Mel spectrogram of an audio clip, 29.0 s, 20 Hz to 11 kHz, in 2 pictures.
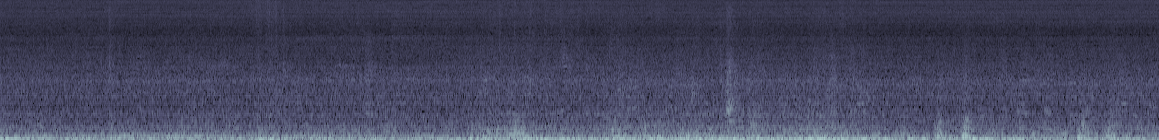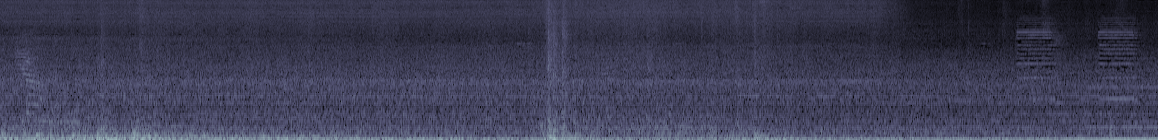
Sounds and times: almost empty tram 0:00.0 - 0:28.9
public address 0:06.0 - 0:16.2

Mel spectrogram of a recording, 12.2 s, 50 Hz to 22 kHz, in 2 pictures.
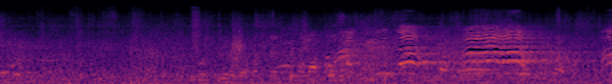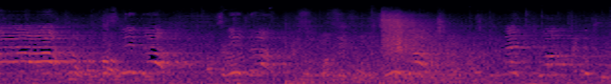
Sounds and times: kids playing soccer 0:02.3 - 0:12.2

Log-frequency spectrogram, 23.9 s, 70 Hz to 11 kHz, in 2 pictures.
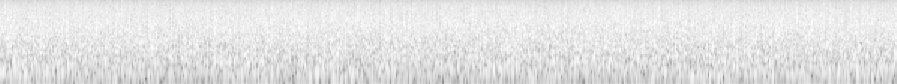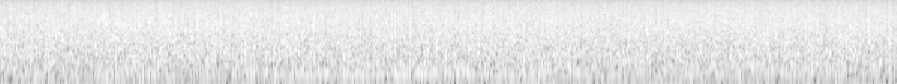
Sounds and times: rain noise 0:00.0 - 0:23.9

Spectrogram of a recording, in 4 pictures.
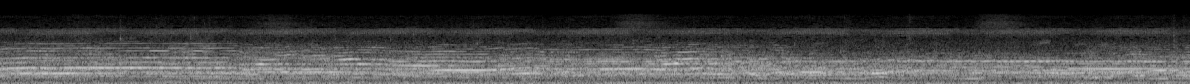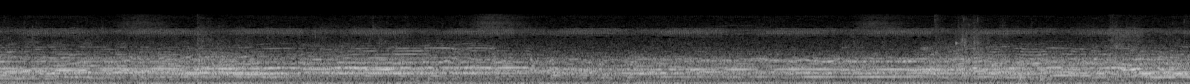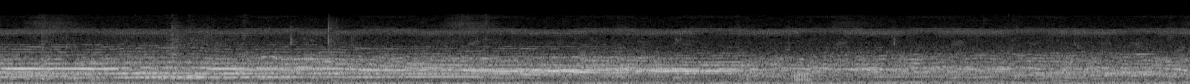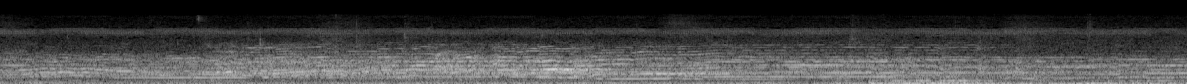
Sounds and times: call to prayer 0:00.0 - 0:47.5
insects 0:00.0 - 0:47.5

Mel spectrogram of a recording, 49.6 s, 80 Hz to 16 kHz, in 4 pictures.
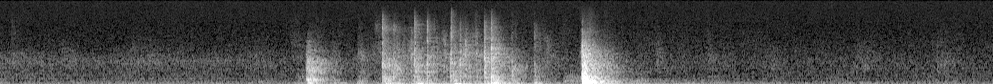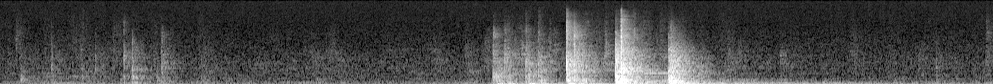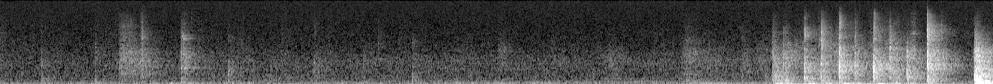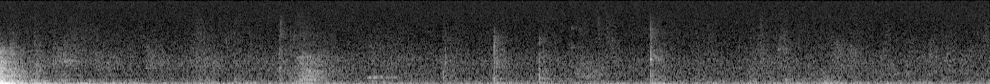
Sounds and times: running down carpet stair case 0:03.8 - 0:08.4
running down carpet stair case 0:18.2 - 0:23.2
running down carpet stair case 0:33.4 - 0:38.2

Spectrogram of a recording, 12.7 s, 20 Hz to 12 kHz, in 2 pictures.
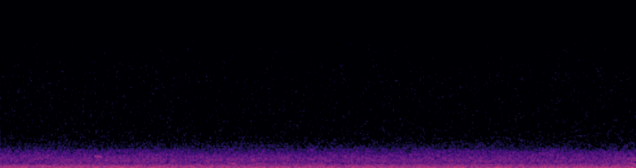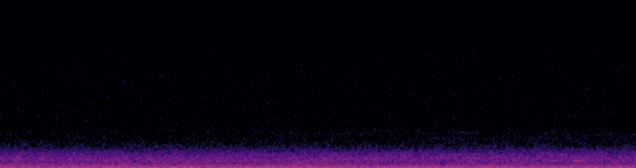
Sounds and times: Distant dogs 0:06.2 - 0:07.2

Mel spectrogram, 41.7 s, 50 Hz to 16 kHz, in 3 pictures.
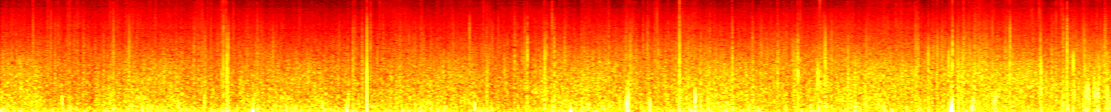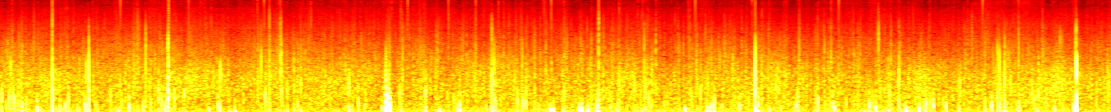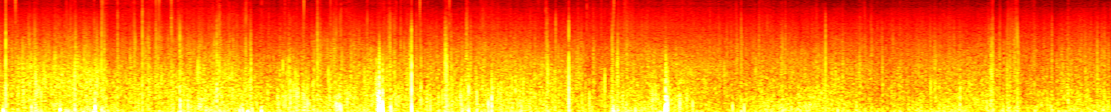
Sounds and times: unpressed side of a single-sided vinyl record 0:22.4 - 0:37.3

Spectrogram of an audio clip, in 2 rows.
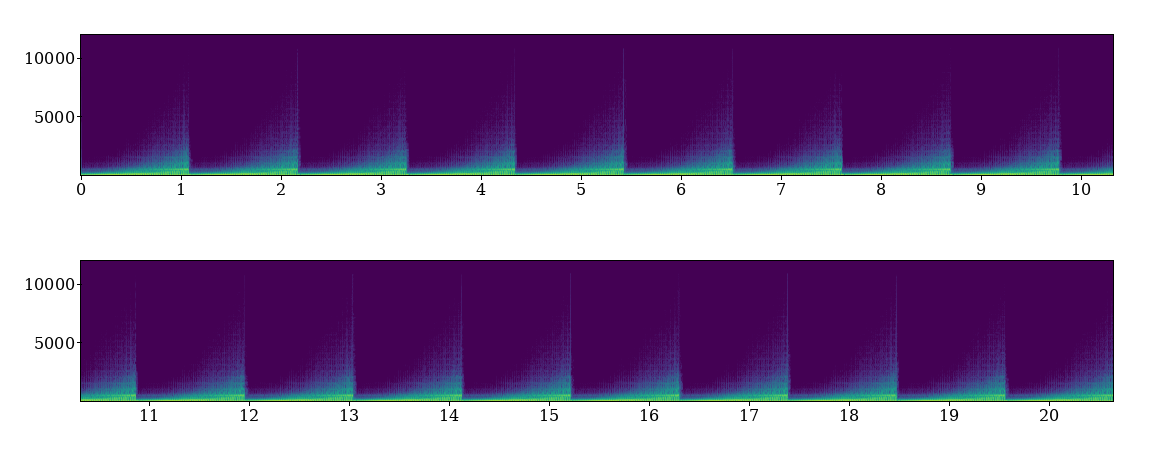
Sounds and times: analog wobble 0:00.4 - 0:20.6

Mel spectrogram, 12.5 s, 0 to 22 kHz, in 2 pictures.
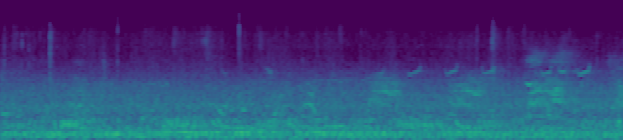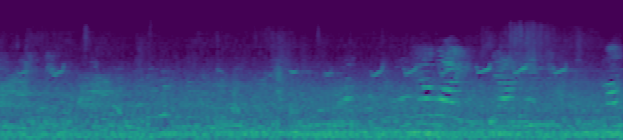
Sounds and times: People are walking 0:00.0 - 0:12.4
pigeons 0:00.0 - 0:12.4
traffic 0:00.0 - 0:12.4
crows 0:03.7 - 0:07.5

